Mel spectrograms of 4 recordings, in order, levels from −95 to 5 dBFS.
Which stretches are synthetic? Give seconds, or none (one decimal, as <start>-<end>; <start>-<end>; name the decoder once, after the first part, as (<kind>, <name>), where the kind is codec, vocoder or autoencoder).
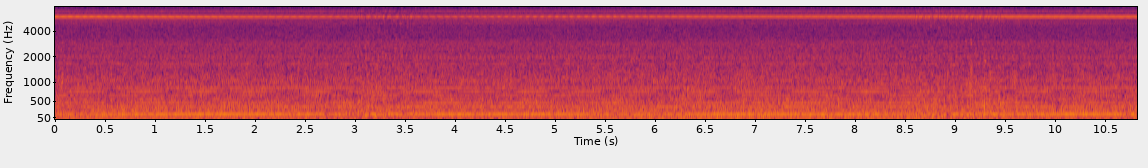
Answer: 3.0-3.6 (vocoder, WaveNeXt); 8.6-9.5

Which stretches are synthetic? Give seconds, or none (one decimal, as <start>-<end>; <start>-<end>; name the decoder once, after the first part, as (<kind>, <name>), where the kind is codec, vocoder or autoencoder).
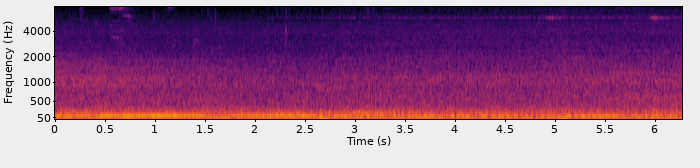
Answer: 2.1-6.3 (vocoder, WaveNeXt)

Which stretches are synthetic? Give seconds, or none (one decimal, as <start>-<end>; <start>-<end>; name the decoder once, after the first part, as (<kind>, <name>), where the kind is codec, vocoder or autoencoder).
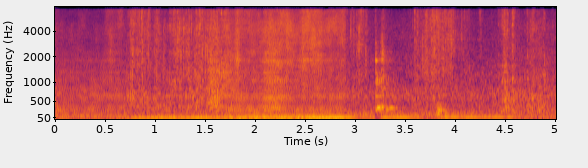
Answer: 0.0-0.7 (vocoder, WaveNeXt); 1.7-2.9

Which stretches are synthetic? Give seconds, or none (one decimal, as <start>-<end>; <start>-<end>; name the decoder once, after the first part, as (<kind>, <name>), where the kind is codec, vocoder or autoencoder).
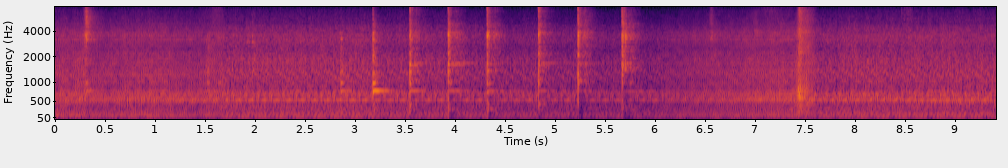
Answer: 0.0-1.7 (vocoder, WaveNeXt); 6.1-7.6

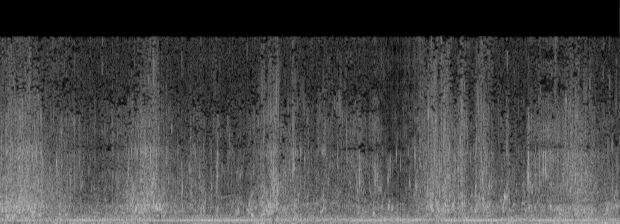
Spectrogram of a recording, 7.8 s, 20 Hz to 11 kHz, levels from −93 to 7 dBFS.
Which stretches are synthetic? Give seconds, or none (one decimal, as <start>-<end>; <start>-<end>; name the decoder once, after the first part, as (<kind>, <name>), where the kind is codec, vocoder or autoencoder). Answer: 4.7-5.3 (vocoder, WaveNeXt)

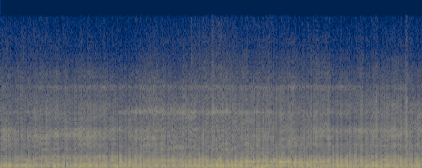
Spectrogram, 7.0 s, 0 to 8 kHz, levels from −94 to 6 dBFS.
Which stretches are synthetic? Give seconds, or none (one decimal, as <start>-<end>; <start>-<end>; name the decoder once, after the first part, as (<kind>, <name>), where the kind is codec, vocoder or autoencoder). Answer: 0.0-7.0 (vocoder, WaveNeXt)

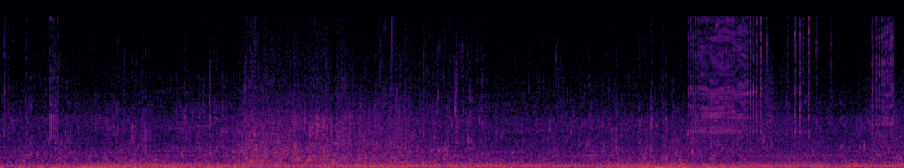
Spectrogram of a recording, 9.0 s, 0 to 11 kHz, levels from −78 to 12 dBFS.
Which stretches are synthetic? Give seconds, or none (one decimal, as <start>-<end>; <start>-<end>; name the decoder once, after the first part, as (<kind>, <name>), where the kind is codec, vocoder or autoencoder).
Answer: none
